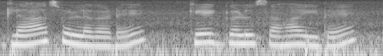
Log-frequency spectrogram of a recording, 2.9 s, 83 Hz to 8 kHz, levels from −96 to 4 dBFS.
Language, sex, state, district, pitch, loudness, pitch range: Kannada, female, Karnataka, Bangalore, 235 Hz, -12 LUFS, 215-255 Hz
